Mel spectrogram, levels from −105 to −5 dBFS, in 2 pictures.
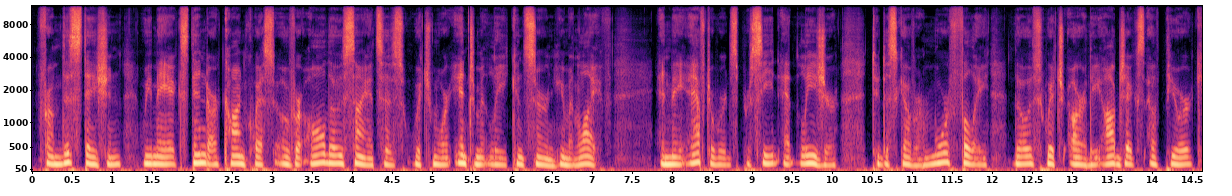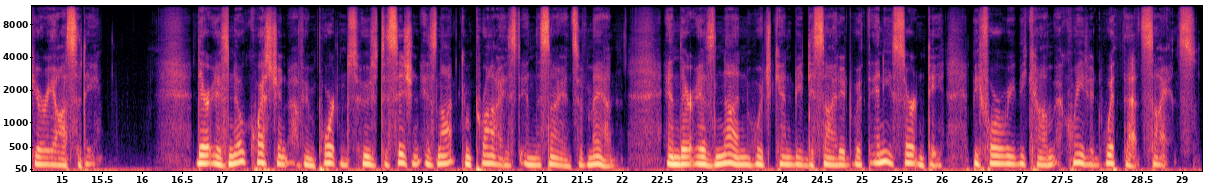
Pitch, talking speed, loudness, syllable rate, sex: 145 Hz, 145 wpm, -20 LUFS, 4.8 syllables/s, male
